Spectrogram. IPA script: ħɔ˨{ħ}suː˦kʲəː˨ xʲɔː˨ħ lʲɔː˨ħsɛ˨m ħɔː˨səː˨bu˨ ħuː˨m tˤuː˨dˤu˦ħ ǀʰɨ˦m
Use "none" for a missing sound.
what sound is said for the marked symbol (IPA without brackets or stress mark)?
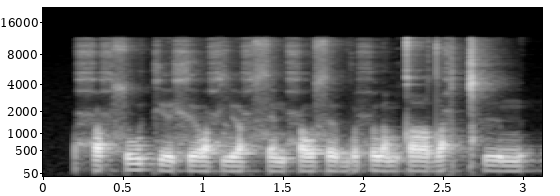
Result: ħ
